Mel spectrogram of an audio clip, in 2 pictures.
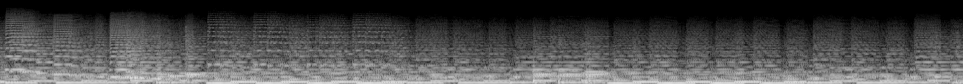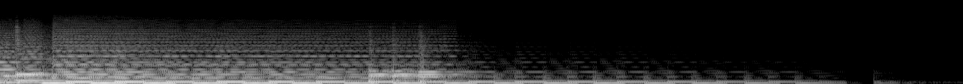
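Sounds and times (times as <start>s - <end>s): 
instrumental strings theme: 0.0s - 14.6s.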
